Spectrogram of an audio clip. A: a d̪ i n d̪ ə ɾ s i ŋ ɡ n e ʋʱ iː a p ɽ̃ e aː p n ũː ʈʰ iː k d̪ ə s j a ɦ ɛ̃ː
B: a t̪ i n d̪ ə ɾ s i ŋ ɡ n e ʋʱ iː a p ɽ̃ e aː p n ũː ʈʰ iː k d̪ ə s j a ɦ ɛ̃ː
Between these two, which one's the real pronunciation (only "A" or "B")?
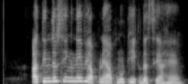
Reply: B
